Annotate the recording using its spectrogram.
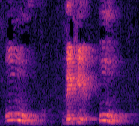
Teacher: होठ आपके कैसे हो रहे? गोल, गोलाकार हो रहे ना। ऊ, तो वृत्तमुखी में आएगा ऊ।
